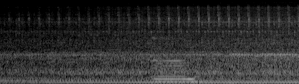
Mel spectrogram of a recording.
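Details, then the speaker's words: 2009 BMW 335i N54 idling after upper radiator hose replacement: uneven, slightly lumpy idle with a light tick; a ticking ignition coil is suspected as the cause of this unrelated misfire at idle. "Well guys, in typical N54 fashion, it's now misfiring, completely unrelated issue."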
